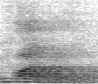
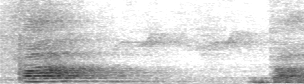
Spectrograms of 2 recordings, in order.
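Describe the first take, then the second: First: Said in the usual way. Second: "ফা, দা" as two separate beats; long pause between "ফা" and "দা"; split into syllables. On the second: Shown as a demonstration. Teacher showing students two syllables, split apart. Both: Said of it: "দুটো syllable আছে".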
